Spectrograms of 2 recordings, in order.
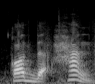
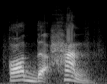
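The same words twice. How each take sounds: Both takes have the same delivery.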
